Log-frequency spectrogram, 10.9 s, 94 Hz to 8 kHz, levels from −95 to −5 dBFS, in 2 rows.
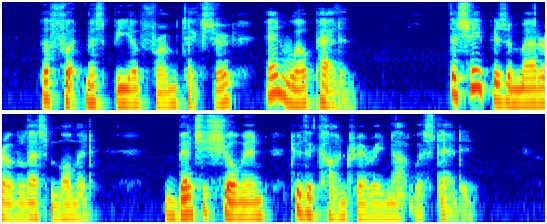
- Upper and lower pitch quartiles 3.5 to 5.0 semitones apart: Yes, average, 3.8 semitones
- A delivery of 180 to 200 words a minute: No, average, 140 wpm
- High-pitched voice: No, low, 115 Hz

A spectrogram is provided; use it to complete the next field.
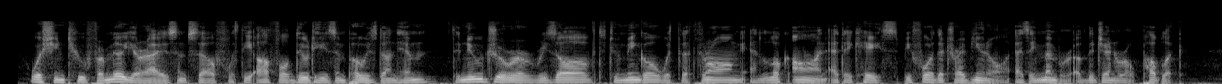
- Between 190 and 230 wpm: No, average, 175 wpm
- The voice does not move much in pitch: Yes, narrow, 2.2 semitones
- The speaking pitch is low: Yes, low, 100 Hz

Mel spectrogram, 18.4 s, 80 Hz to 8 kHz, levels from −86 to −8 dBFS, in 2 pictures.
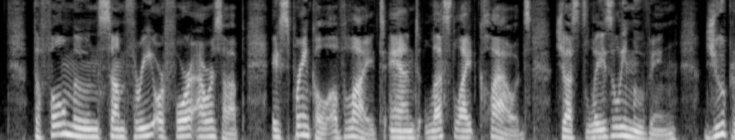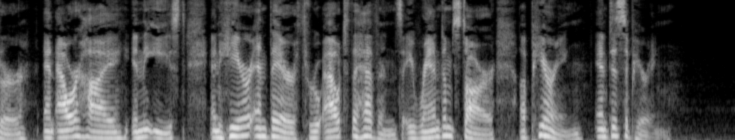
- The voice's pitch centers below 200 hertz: Yes, medium, 140 Hz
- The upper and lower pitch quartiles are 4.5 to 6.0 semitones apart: Yes, average, 4.9 semitones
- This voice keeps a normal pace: No, slow, 130 wpm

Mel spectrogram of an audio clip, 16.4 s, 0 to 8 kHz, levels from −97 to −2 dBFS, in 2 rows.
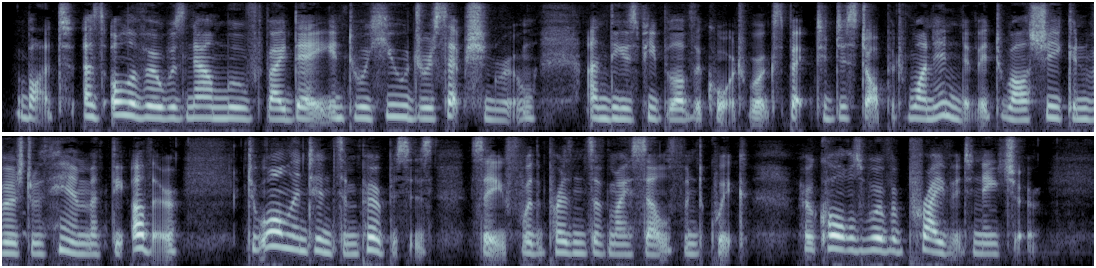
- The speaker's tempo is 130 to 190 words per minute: No, fast, 205 wpm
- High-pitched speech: Yes, high, 220 Hz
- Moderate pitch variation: Yes, average, 3.8 semitones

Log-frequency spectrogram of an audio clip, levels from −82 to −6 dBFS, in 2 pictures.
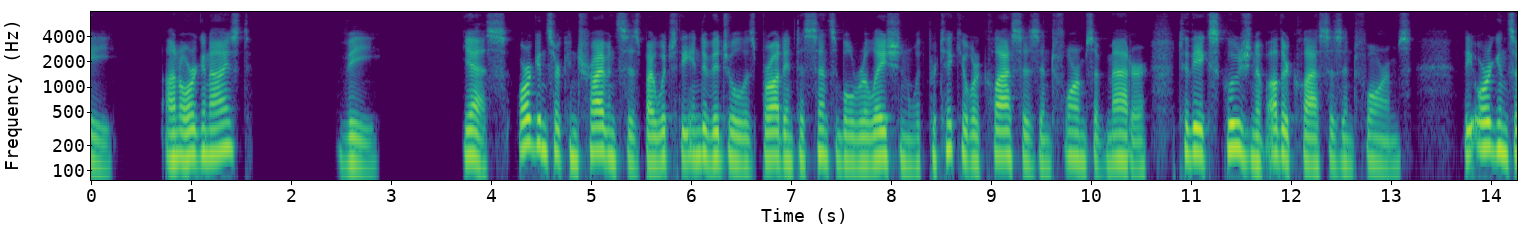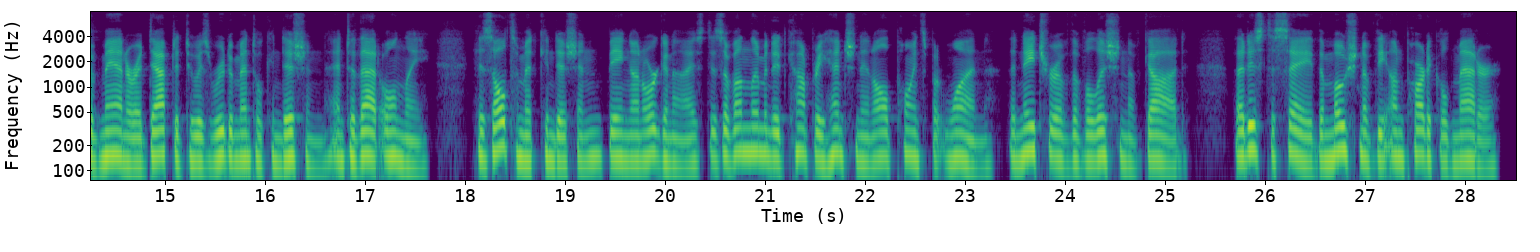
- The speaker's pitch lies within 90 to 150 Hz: Yes, medium, 140 Hz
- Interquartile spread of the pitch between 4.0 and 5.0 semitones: No, average, 2.8 semitones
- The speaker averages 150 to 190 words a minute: Yes, average, 155 wpm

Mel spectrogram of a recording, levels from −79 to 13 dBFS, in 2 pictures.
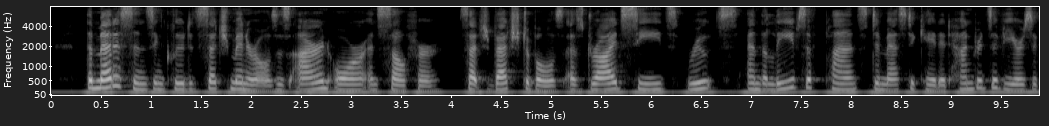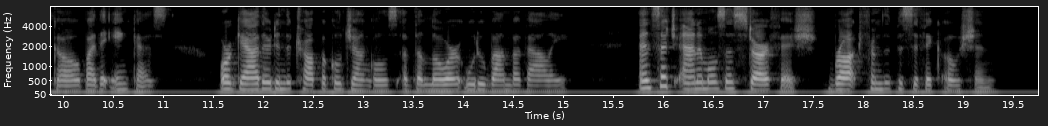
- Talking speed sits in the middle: Yes, average, 150 wpm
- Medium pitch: Yes, medium, 180 Hz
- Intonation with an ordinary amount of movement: No, wide, 8.2 semitones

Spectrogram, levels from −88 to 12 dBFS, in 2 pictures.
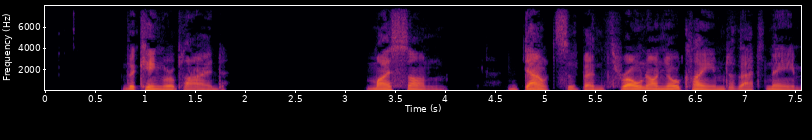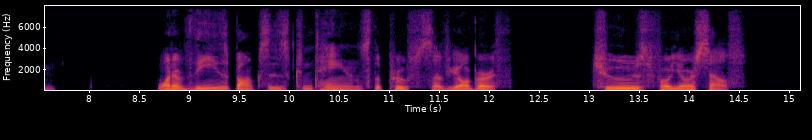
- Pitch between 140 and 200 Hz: No, low, 105 Hz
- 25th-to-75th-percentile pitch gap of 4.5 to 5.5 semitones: Yes, average, 5.0 semitones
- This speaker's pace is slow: Yes, slow, 110 wpm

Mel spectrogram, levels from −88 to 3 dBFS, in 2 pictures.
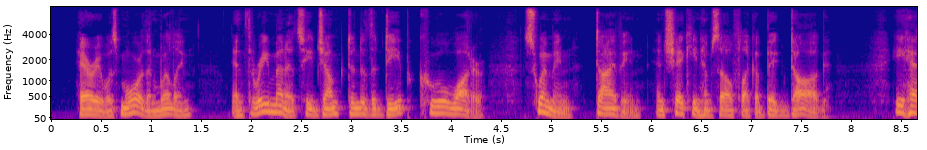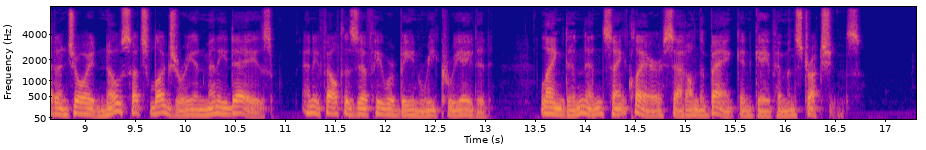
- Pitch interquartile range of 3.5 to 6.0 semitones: Yes, average, 4.3 semitones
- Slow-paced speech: No, average, 190 wpm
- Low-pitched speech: Yes, low, 105 Hz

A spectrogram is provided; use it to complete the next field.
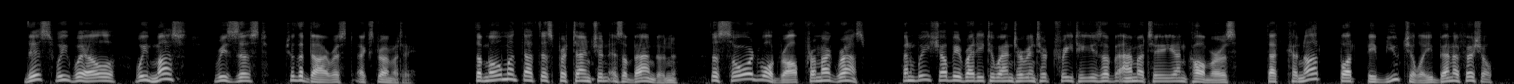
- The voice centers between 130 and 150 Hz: No, medium, 165 Hz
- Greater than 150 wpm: Yes, average, 175 wpm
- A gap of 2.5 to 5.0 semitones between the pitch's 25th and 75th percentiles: Yes, average, 4.3 semitones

